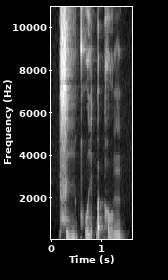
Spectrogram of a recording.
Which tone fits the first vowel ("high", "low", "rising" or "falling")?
low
